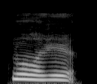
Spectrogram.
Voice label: "末日", Chinese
